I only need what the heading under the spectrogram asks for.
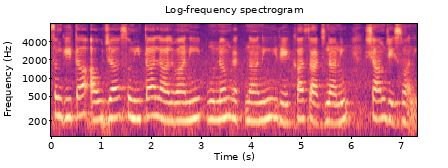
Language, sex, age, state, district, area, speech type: Sindhi, female, 45-60, Maharashtra, Mumbai Suburban, urban, spontaneous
